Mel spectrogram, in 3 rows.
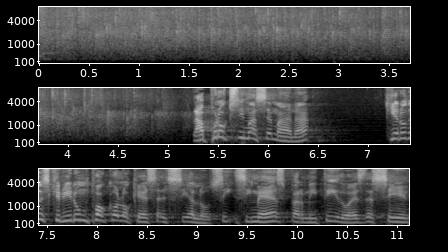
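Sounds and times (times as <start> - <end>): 
audience applause: 0.0 - 5.2
speech: 5.3 - 6.6, 7.2 - 11.1.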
